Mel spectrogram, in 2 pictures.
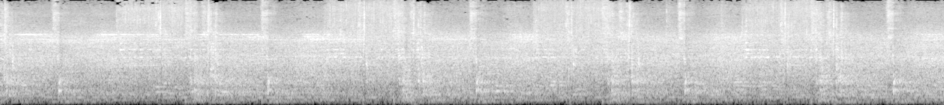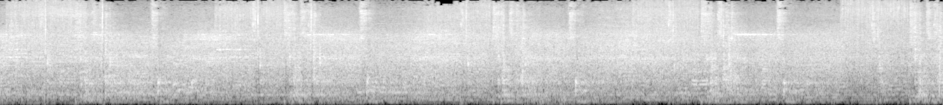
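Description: A packaging machine hums and clatters steadily, with rhythmic mechanical clicks.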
